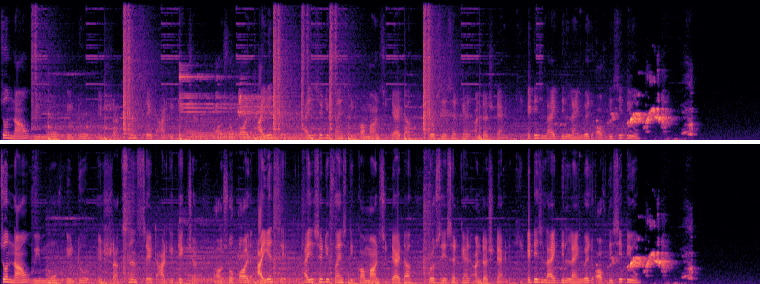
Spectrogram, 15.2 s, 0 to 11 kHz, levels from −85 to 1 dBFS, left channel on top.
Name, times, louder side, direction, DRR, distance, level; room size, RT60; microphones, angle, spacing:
voice 1, 0.0-5.8 6.0-12.8, right 5 dB, 45° right, 0.5 m, -27 dB
sound 1, 0.6-10.9, left 5 dB, 75° left, 0.6 m, -32 dB
sound 2, 0.9-12.6, right 1 dB, 85° right, 3.1 m, -35 dB
voice 2, 12.5-13.9, equal, ahead, 0.8 m, -24 dB
12.5 x 4.2 x 8.2 m
head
